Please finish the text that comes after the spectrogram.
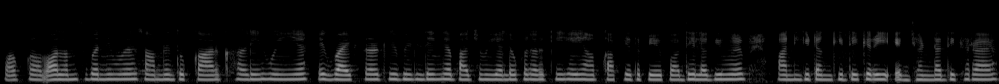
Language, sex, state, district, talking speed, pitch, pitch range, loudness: Hindi, female, Bihar, Saran, 230 wpm, 230 Hz, 225-235 Hz, -36 LUFS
